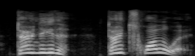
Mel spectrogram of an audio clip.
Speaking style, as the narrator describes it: yelled Moonface suddenly

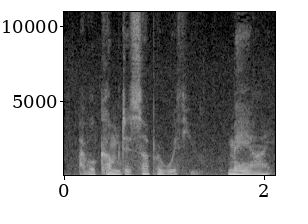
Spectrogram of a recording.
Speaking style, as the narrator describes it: he added in a low voice so as to not disturb the Viscount

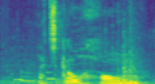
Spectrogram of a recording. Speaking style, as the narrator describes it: Jane whispered

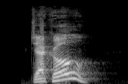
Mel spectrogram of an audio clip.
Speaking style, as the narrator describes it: cried Utterson with a loud voice

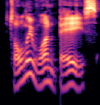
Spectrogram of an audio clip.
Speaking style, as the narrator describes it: Albert muttered

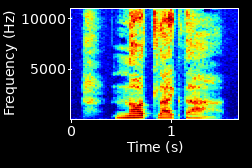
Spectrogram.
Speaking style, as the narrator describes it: Crowley tells him quietly

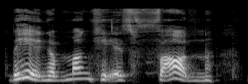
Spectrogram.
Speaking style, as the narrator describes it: Mowgli exclaimed through a mouthful of banana

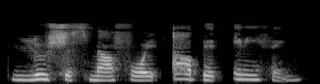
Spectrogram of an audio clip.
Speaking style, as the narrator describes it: said Harry in a low, furious voice

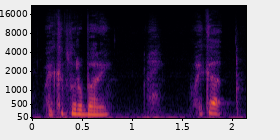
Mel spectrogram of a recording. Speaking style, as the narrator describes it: Dad said as he quietly

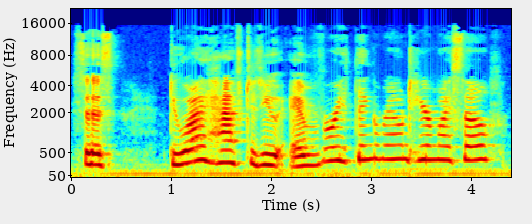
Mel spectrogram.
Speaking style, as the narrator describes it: TikTok shouted, more exasperated than angry

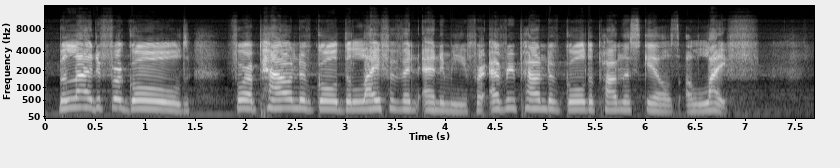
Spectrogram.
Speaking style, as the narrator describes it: Then he cried again

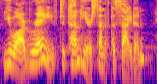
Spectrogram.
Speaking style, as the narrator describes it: he said in an oily voice

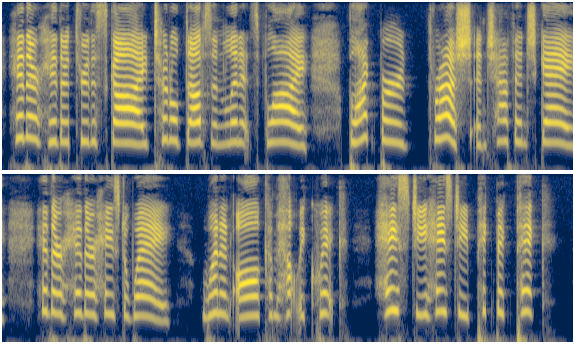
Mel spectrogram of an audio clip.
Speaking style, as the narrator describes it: cried out as before

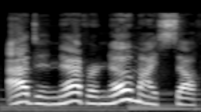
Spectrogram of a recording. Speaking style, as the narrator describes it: said sadly

